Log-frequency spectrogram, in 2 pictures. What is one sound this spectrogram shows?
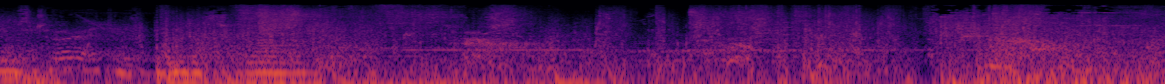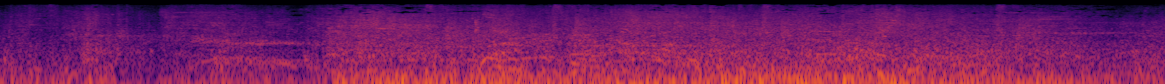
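Video game spell blasts and impacts crackle and boom in a busy fight.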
